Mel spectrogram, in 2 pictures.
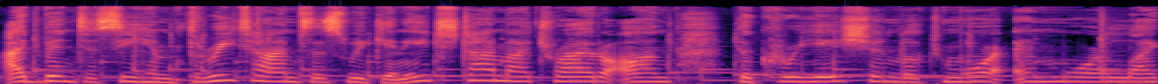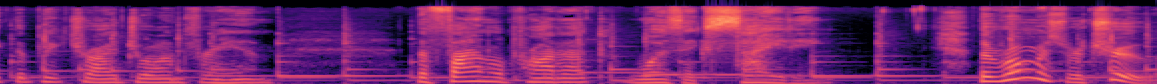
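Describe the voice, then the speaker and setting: An American woman narrating her own memoir as an audio drama, with theatrical, expressive delivery that savours the words. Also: mid-range voice. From United States.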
